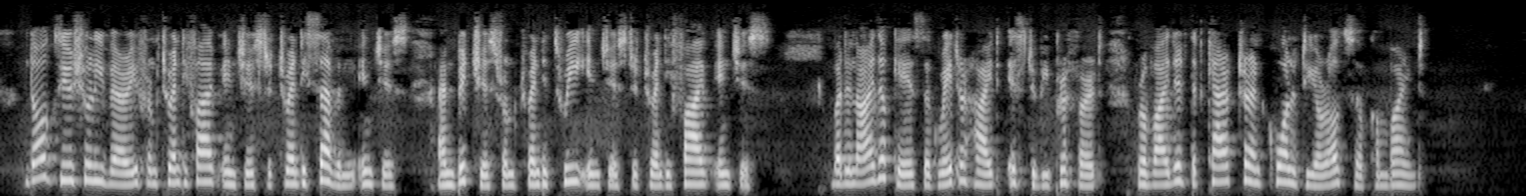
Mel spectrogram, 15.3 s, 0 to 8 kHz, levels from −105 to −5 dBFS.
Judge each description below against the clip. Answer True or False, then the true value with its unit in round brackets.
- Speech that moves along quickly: False (140 wpm)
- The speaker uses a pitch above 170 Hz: True (190 Hz)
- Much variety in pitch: False (4.0 semitones)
